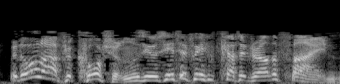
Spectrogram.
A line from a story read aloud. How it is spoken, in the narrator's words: said Holmes, laughing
